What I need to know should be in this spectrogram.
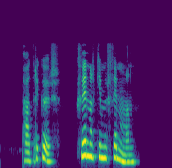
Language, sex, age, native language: Icelandic, female, 20-29, Icelandic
